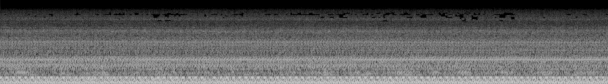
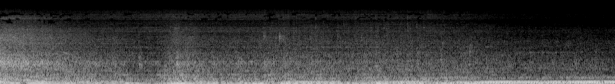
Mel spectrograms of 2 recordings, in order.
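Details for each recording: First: Project boat, starboard engine at its first start-up on a water hose: steady low idle with a regular fast tapping at about four per second; owner suspects a rod knock. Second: Port engine of a twin-engine project boat on first start-up after new batteries: deep, even idle rising smoothly when revved with no knocks; sounds good, while the starboard engine likely has a rod knock.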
